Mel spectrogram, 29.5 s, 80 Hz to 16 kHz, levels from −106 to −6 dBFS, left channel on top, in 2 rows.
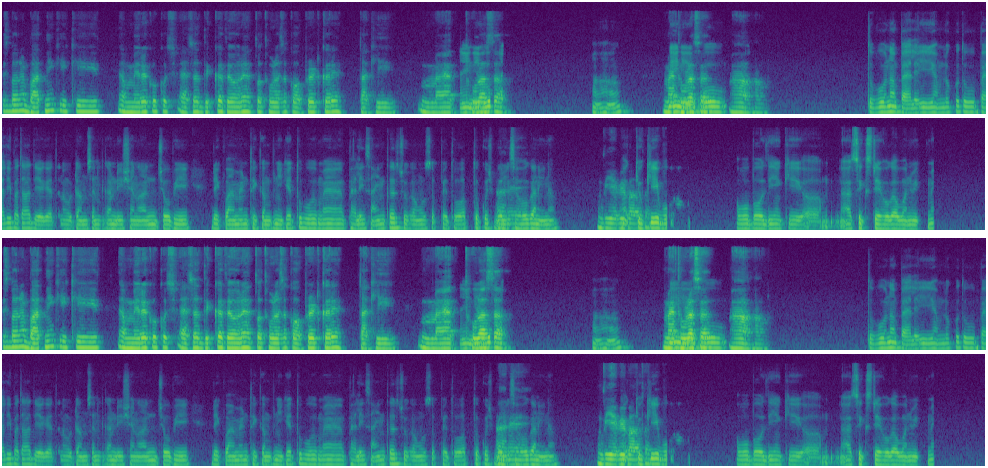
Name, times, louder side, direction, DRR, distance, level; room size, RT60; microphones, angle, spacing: voice 1, 0.0-5.9 6.2-7.5 9.9-10.6 10.9-11.5 22.2-22.6 23.7-24.5, right 4 dB, 90° right, 0.9 m, -30 dB
voice 2, 6.9-7.4 8.8-9.4 10.0-10.9 13.0-17.6 17.9-23.1 24.0-25.0 25.8-28.7, left 1 dB, 20° left, 0.7 m, -35 dB
head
